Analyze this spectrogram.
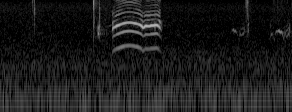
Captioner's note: bird caws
